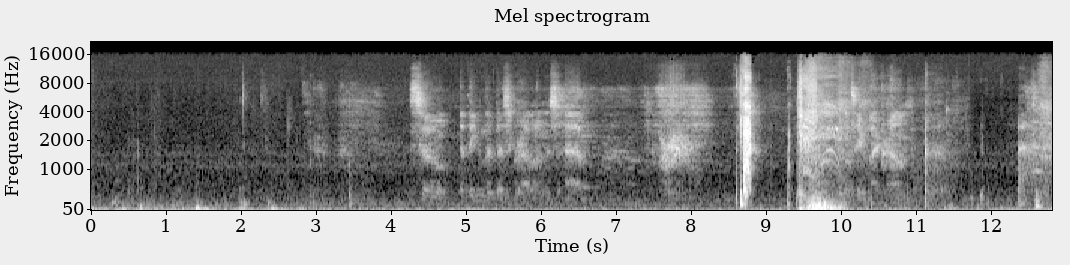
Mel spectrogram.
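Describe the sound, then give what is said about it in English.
A person makes a short, rough growling sound, one loud gravelly burst near the end, after a stretch of quiet whispery voices and small clicks. “Best growl. Here we go.”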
